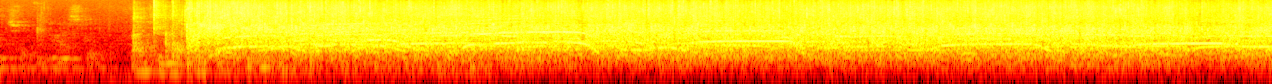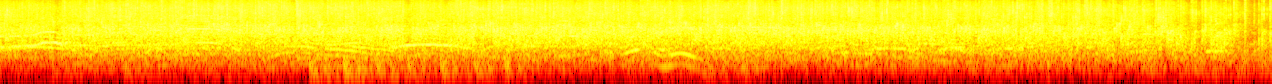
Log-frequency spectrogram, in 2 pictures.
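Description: A large crowd claps and cheers loudly in an echoing hall.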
